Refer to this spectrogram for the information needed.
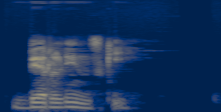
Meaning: Berlin
- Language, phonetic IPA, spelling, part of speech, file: Russian, [bʲɪrˈlʲinskʲɪj], берлинский, adjective, Ru-берлинский.ogg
